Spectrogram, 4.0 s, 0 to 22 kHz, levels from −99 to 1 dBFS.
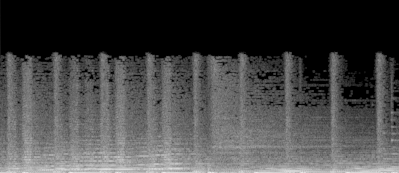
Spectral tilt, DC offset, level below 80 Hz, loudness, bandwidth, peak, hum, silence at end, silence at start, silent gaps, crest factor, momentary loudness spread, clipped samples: -6.5 dB/octave; under 0.1%; -20 dBFS; -18 LUFS; 15.5 kHz; -2 dBFS; none; 0 s; 0 s; none; 14 dB; 5 LU; under 0.1%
